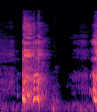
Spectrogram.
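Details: An adult (the baby's mother) gives one deliberate, forceful cough burst, then the start of another, to make her baby laugh; nothing suggests illness.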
